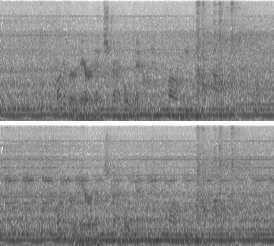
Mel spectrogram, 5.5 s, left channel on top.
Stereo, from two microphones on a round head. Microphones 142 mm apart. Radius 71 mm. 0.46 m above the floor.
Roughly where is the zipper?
Left.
